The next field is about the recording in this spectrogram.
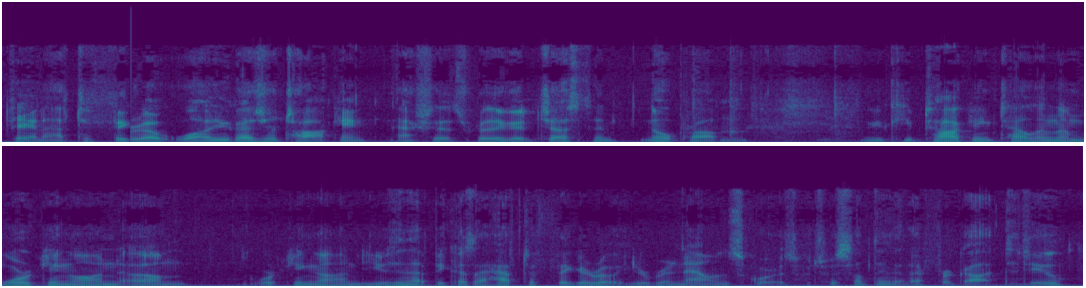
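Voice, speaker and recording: A man's voice: low-pitched, quick pace, darkish tone, a little hiss or hum. A middle-aged man acting as game master, loose and chatty, full of fillers and restarts. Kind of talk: running a tabletop game over a live stream.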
